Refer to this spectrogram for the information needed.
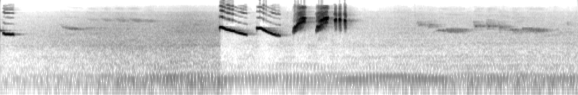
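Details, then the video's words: Orange-headed thrush singing as a lure for other birds to join in. Brief whistles are followed by two falling whistled slurs and a buzzy rattled flurry, with soft distant chirps and low background hum. "KICAUAN ANIS MERAH UNTUK PANCINGAN AGAR BURUNG IKUT BERKICAU"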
